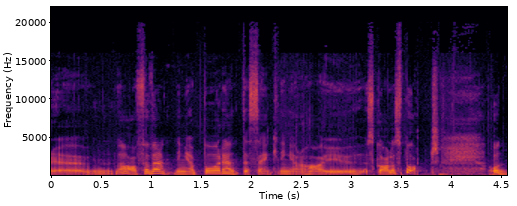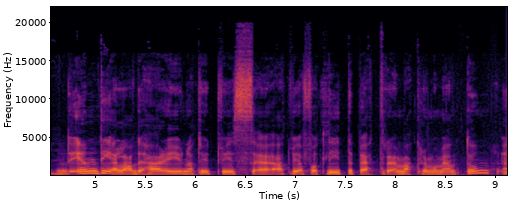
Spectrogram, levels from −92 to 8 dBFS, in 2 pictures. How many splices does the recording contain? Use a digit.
0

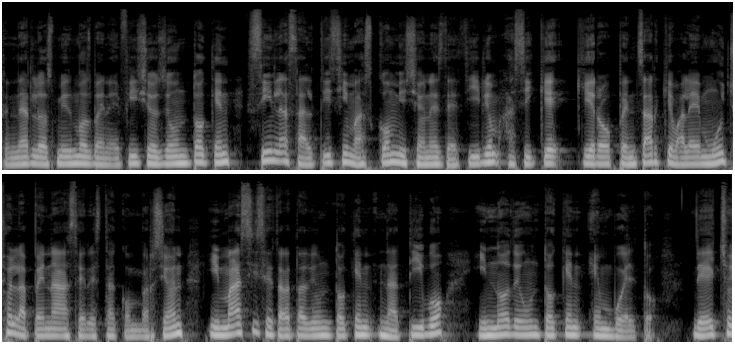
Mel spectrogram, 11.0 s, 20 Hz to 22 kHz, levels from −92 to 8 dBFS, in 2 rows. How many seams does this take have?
2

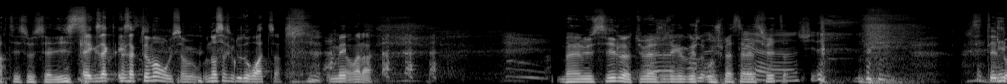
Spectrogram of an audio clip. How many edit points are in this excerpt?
4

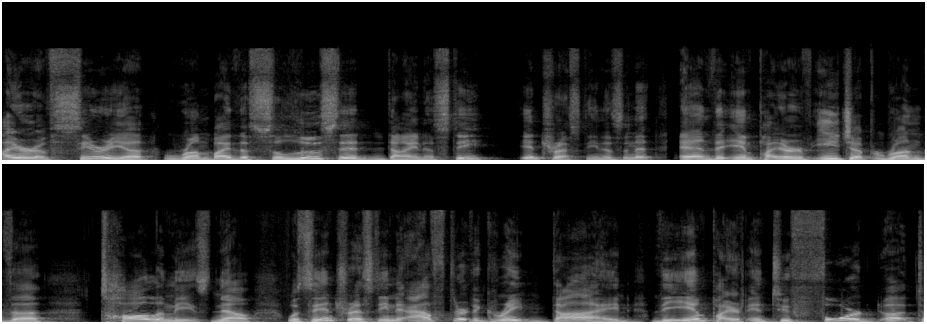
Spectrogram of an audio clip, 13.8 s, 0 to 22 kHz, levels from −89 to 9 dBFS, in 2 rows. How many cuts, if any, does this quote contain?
6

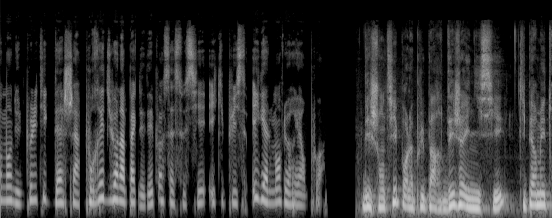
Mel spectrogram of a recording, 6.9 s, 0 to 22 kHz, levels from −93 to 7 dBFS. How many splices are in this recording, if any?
3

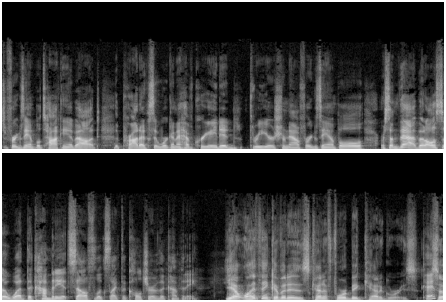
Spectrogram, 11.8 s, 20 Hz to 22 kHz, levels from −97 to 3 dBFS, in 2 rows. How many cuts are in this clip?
2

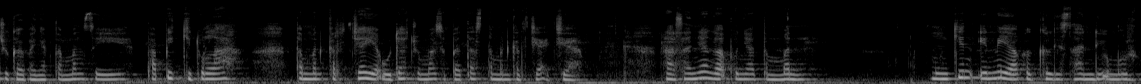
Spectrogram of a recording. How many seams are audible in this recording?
0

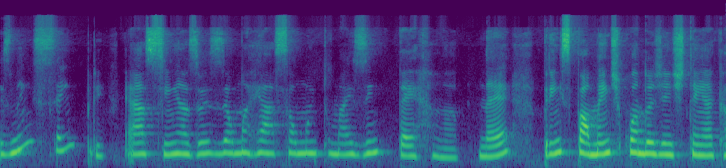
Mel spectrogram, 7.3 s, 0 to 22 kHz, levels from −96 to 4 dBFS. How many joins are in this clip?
2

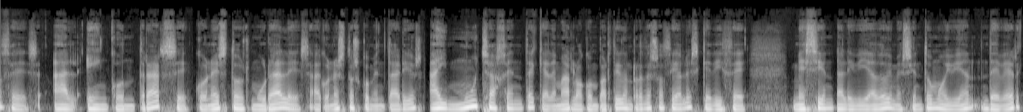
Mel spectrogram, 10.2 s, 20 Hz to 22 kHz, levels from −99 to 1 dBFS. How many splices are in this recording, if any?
2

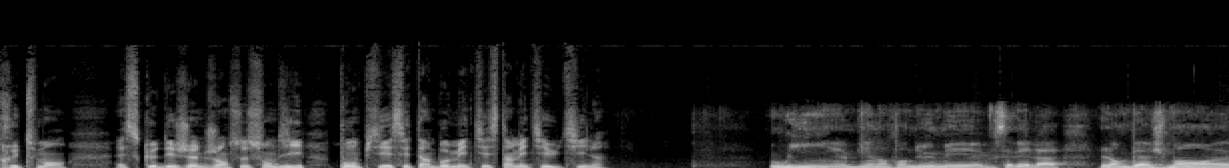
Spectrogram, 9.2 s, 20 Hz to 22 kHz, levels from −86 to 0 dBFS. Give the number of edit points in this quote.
0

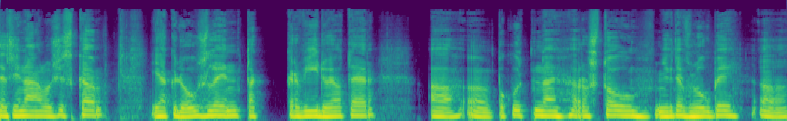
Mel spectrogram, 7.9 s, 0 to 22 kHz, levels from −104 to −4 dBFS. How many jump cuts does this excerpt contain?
0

